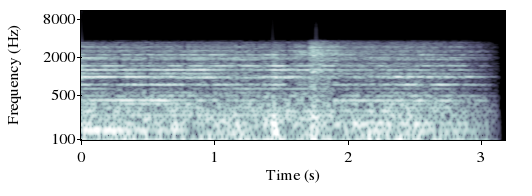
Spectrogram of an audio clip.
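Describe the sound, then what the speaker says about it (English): A train emerges from darkness and approaches a level crossing just metres from the road, its steady rail rumble loud and close with a brief horn blast partway through before the sound cuts off abruptly. "A train approaching this level crossing is just metres from the road"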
